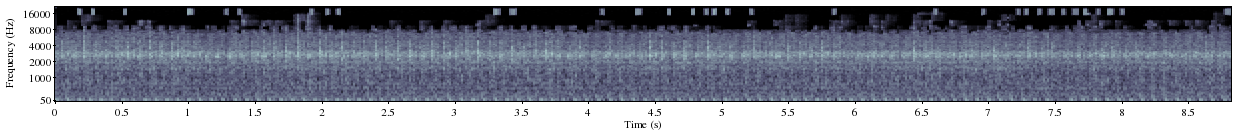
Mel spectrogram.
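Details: Honda Cub 110 JA44 small single at idle with steady dry clatter riding the exhaust beat about four a second; owner questions the rattle, source still unknown.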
